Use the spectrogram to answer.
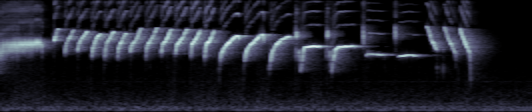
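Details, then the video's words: Young canary perched on a person's hand sings a quick trill of falling whistled slurs, then flat whistled notes and a few sharp descending sweeps. "Canary singing freely on sitting on d hand"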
